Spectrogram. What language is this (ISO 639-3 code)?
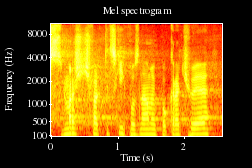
ces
